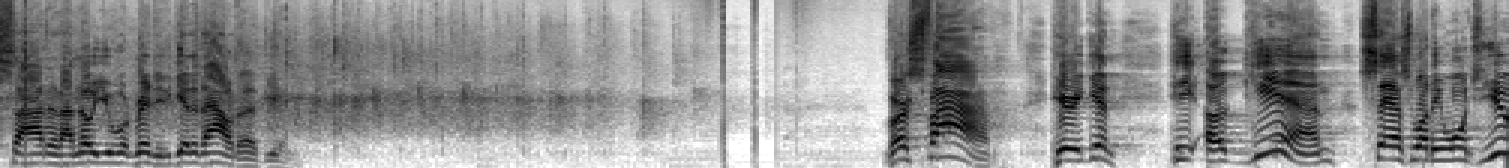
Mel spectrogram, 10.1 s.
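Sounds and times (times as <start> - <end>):
audience hand clapping: 0.0 - 5.2
speech: 0.1 - 2.1, 5.9 - 10.0.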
